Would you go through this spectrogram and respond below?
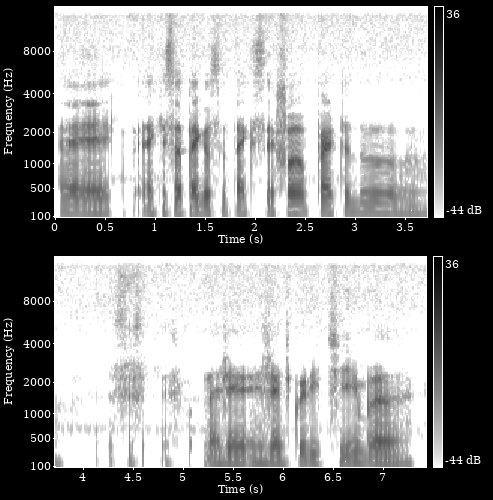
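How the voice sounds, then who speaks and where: A man's voice: medium pitch, level tone, unhurried, phone-quality sound. A Brazilian man from Paraná streaming a game live, chatting casually with viewers and chuckling often.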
